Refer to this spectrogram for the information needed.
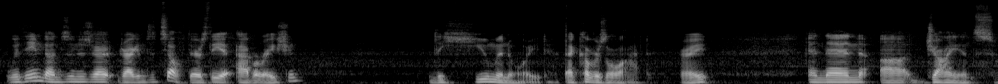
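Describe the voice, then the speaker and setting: Male gaming vlogger, low-pitched and rough-edged. Off-the-cuff opinions, halting but emphatic, frequent check-in tags. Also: darkish tone. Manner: emphatic, halting delivery with repeated tag questions. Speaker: tabletop gaming vlogger giving his opinions. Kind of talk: unscripted, opinionated product commentary.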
